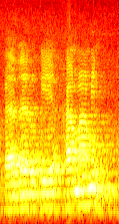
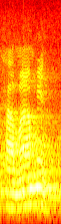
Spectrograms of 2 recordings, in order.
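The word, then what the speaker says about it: حمام: tuh ada usah diicp membacanya hamamin Jangan Hamam kalau Hamam bertasdid kamar mandi kalau Kiai kami bilang kamar mandi dengan air panas itu kalau belia jadi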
